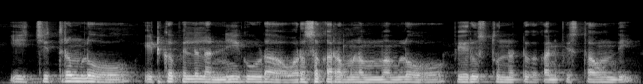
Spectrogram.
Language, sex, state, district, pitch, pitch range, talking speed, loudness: Telugu, male, Telangana, Mahabubabad, 115 Hz, 110-125 Hz, 85 wpm, -16 LUFS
